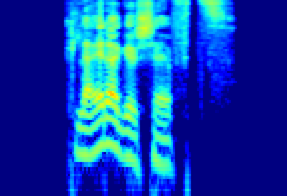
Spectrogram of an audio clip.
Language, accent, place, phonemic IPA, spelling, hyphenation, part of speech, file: German, Germany, Berlin, /ˈklaɪ̯dɐɡəˌʃɛfts/, Kleidergeschäfts, Klei‧der‧ge‧schäfts, noun, De-Kleidergeschäfts.ogg
- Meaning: genitive singular of Kleidergeschäft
